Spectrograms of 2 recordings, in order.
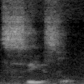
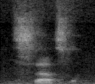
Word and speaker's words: Cecil: said hi or Cecil is it a long e is it Cecil or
